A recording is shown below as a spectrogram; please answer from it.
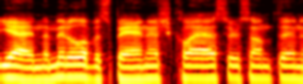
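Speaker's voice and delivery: ordinary delivery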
